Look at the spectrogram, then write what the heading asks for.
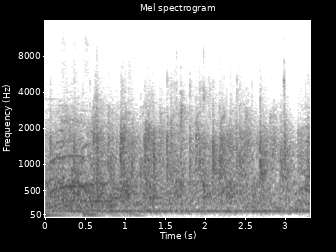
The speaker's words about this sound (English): In a little while in the sermon, you'll see how meaningful that applause is to me.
